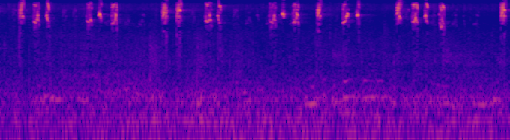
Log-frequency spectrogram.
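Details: Energetic sunbird song given during tail-flicking display: bright, needle-thin chips delivered in tight clusters of two or three, spaced by brief silences, with soft low rumble behind.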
